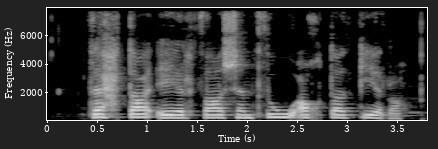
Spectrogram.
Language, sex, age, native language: Icelandic, male, 11, Icelandic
